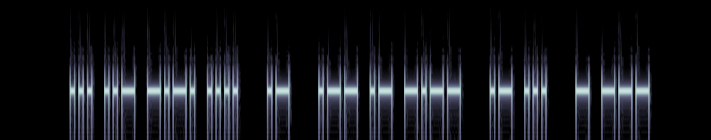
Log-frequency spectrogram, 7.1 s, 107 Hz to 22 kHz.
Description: Morse code, heard as a keyed tone, about 28 wpm, 700 Hz. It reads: SUCH A WAY AS TO
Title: Sets of 5 Words Encore2 28wpm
